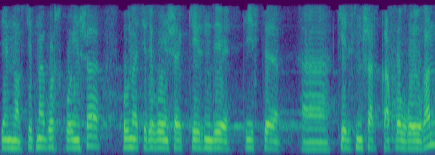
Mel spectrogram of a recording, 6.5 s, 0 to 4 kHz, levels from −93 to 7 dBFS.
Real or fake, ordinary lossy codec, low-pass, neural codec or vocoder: fake; MP3, 24 kbps; 3.6 kHz; codec, 16 kHz in and 24 kHz out, 2.2 kbps, FireRedTTS-2 codec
